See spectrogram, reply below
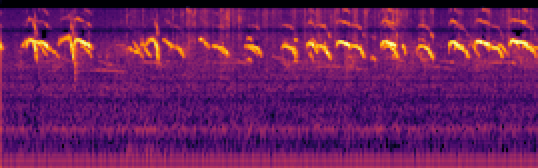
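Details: Serama chicken chicks giving high, thin peeps in quick series, each note a short downward-slurred chirp, over a steady low electrical hum.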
